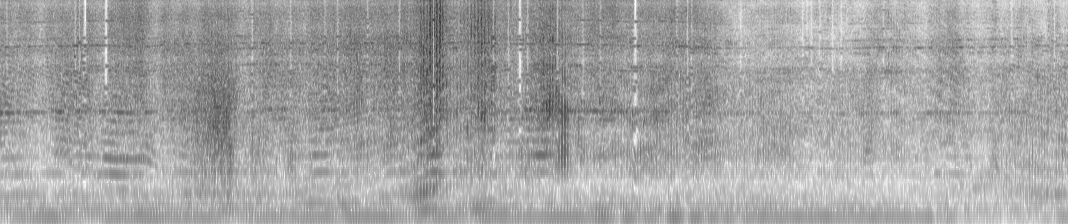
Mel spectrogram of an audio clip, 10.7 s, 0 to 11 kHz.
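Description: Radio-controlled 3D aerobatic helicopter flying competition manoeuvres, its rotor sound swelling and fading as it sweeps across the field, loudest about four seconds in. A steady low rumble runs underneath.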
